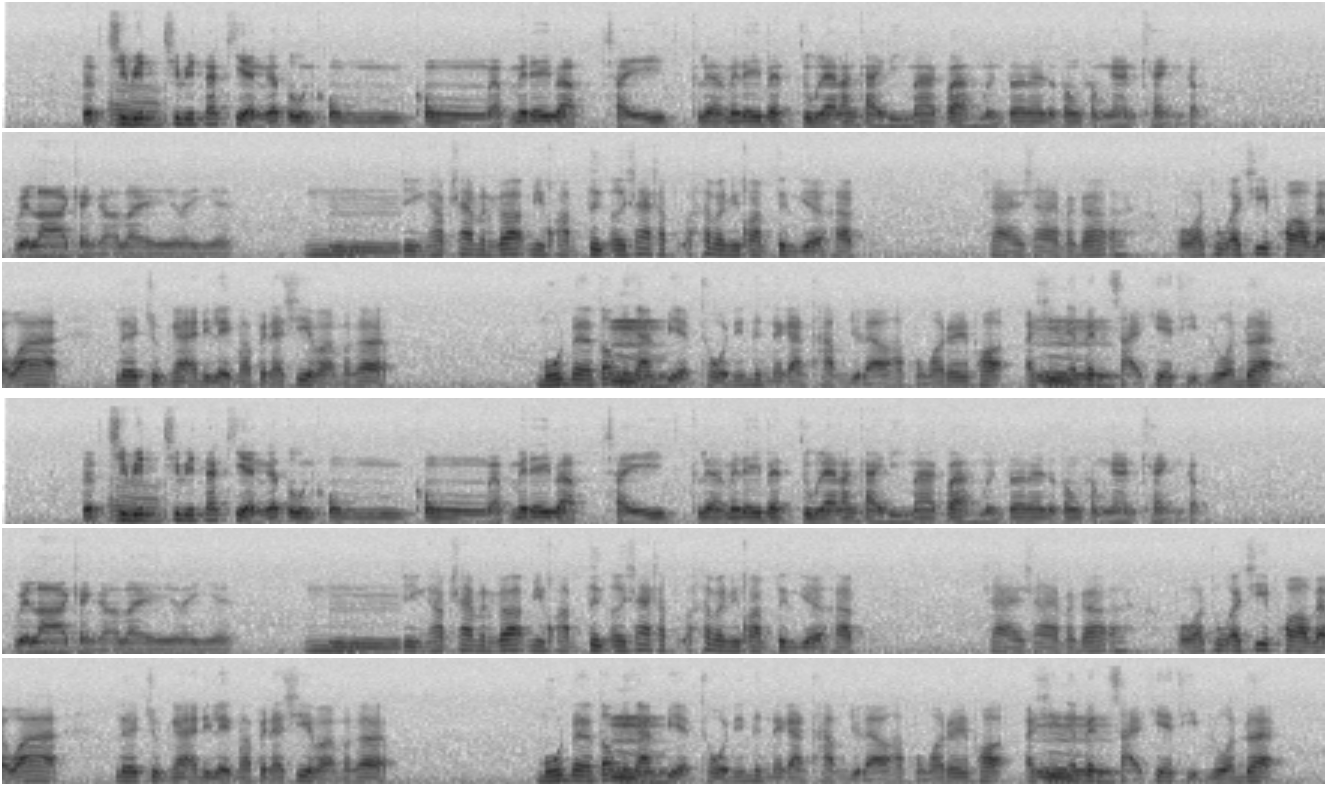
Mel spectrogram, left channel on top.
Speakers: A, on the right; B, on the left.
A: แบบชีวิตชีวิตนักเขียนการ์ตูนคงคงแบบไม่ได้แบบใช้เขาเรียกว่าไม่ได้แบบดูแลร่างกายดีมากป่ะเหมือนก็น่าจะต้องทำงานแข่งกับ
B: เออ
A: เวลาแข่งกับอะไรอะไรอย่างเงี้ย
B: อืม อืมจริงครับใช่มันก็มีความตึงเออใช่ครับ
A: อืม
B: <laughs> มันมีความตึงเยอะครับใช่ใช่มันก็เออผมว่าทุกอาชีพพอแบบว่าเลยจุดงานอดิเรกมาเป็นอาชีพอ่ะมันก็มูดมันจะต้องมีการเปลี่ยนโทนนิดนึงในการทำอยู่แล้วครับผมว่าโดยเฉพาะอาชีพเนี้ยเป็นสายครีเอทีฟล้วนด้วย
A: อืมอืม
